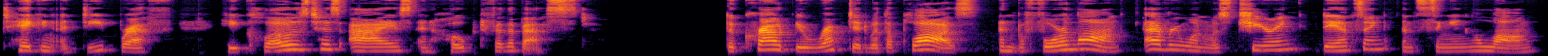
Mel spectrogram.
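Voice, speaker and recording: A woman storyteller reading a children's storybook aloud in an expressive, deliberate way. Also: mid-range voice. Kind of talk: scripted children's storybook narration.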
